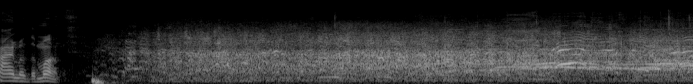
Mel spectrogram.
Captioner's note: audience laughing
